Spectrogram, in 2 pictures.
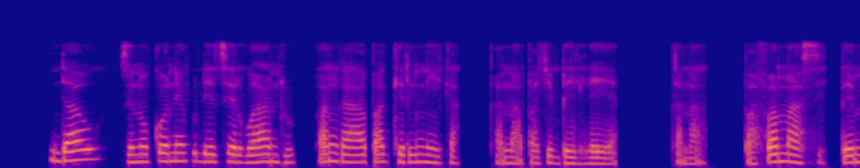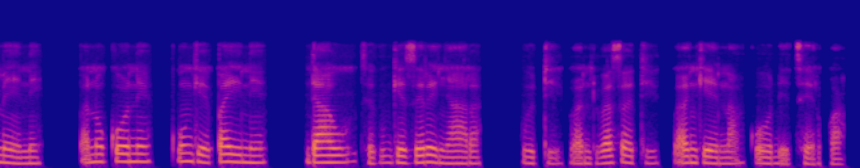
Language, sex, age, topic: Ndau, female, 18-24, health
